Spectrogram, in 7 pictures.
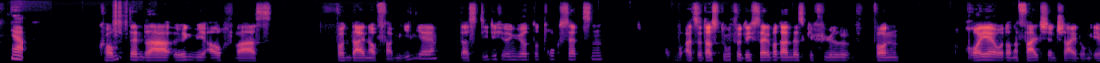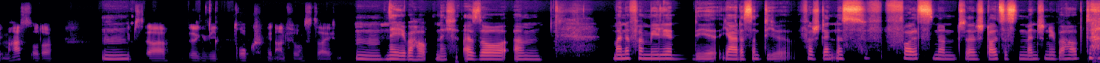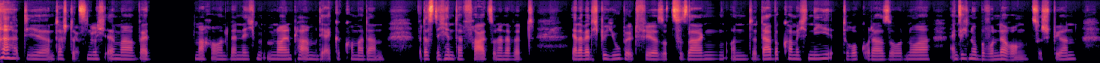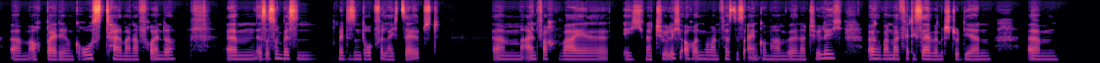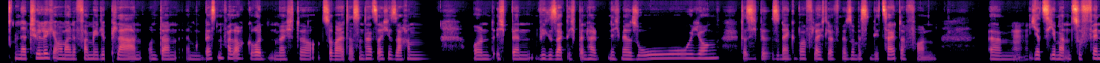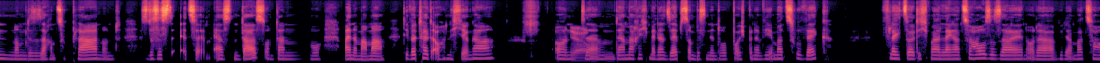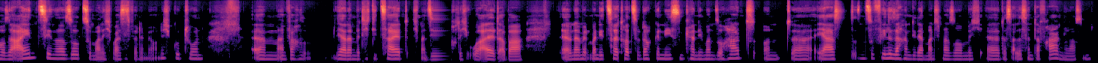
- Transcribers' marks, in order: static; other background noise; distorted speech; chuckle; drawn out: "so"; tapping
- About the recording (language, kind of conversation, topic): German, advice, Wie kann ich meine Lebensprioritäten so setzen, dass ich später keine schwerwiegenden Entscheidungen bereue?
